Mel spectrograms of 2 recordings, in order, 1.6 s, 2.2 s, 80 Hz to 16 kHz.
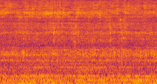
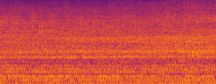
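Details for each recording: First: Running toilet before repair: worn fill valve lets water level rise too high, near the overflow tube top, water dripping out; very loud, later replaced with Fluidmaster 400A. Constant hissing flow with faint whistle, never shuts off: running toilet from worn fill valve. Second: Toilet after replacing fill valve with a Fluidmaster 400A universal fill valve. Steady rushing fill for about six seconds, then valve shuts off cleanly with no lingering hiss: normal tank refill.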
